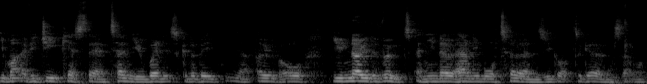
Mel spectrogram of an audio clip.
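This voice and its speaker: A man speaks very fast at a medium pitch, with a slight Essex accent, flat monotone intonation, hardly any pauses and audible room echo. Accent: Essex accent, slight, coming out. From England, Essex. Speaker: maths teacher. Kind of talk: tutorial. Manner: casual, chatty.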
